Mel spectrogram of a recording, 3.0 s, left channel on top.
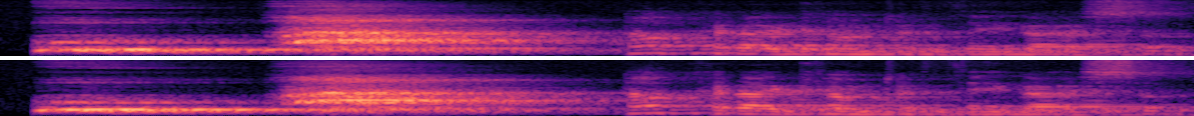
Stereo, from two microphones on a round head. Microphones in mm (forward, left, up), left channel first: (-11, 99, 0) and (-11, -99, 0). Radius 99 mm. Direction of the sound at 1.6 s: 30° right (ahead or behind).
